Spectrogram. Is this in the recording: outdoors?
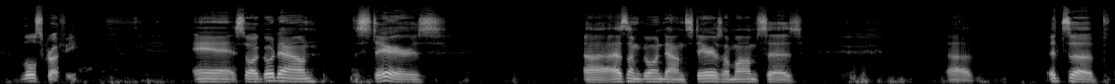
yes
